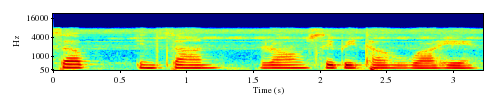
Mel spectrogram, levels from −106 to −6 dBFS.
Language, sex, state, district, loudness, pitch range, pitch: Hindi, female, Arunachal Pradesh, Longding, -18 LUFS, 180-200 Hz, 190 Hz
